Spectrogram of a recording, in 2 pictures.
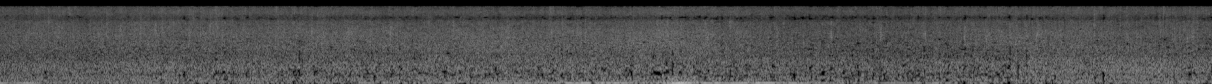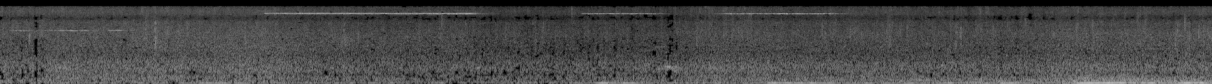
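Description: Heavy rain pouring onto a paved street and tiled pavement as a steady, dense hiss. Now and then there is a low swish of a car driving through the flooded road, most clearly near the end.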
